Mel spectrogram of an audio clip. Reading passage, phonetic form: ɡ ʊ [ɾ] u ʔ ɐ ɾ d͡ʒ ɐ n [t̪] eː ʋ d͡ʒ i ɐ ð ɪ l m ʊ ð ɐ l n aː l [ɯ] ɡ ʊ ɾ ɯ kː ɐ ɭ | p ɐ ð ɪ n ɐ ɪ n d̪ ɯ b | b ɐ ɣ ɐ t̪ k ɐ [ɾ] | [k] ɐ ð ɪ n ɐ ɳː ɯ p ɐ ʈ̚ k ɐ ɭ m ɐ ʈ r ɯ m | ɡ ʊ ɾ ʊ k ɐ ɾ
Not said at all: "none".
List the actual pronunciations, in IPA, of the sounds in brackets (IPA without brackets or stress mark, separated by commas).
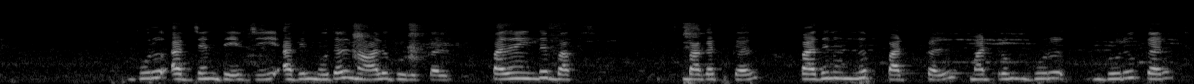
ɾ, d̪, ɯ, ɭ, p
